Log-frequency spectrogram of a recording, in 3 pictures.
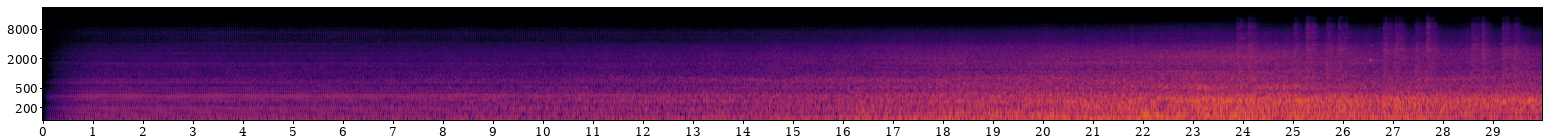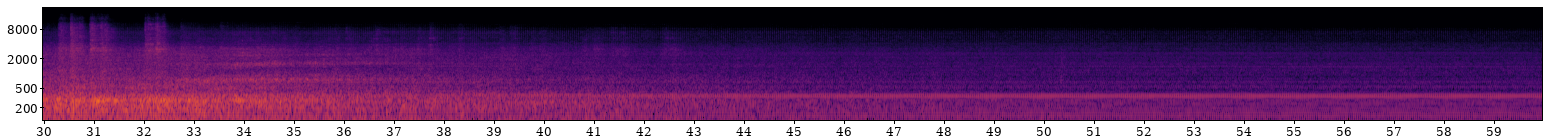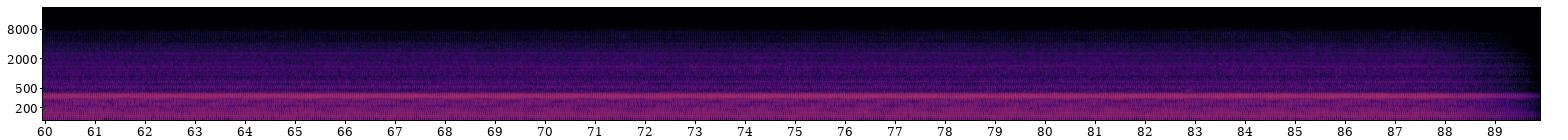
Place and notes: Maribor, Studenci station - train engines
train engine ideling, freight train is passing by
Maribor, Slovenia, 30 May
